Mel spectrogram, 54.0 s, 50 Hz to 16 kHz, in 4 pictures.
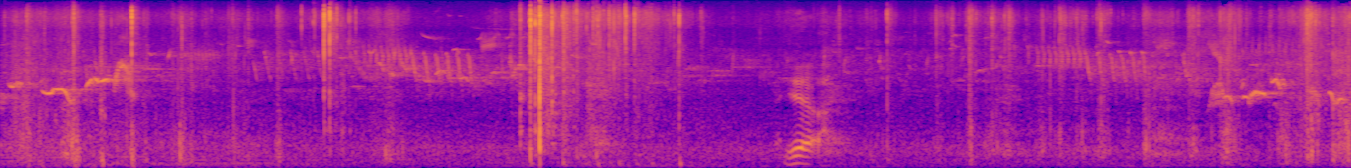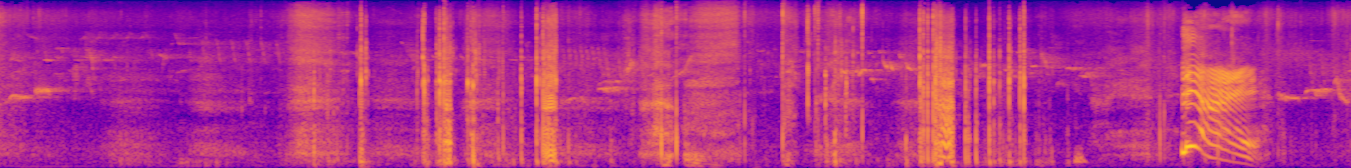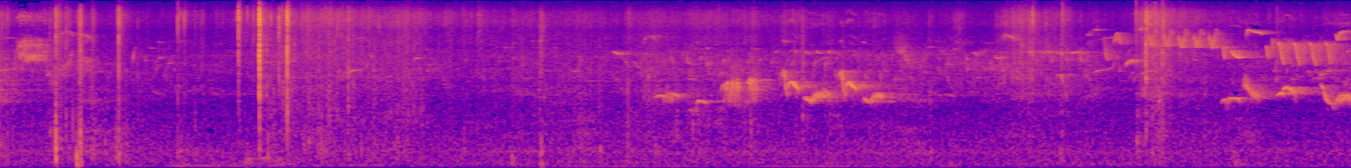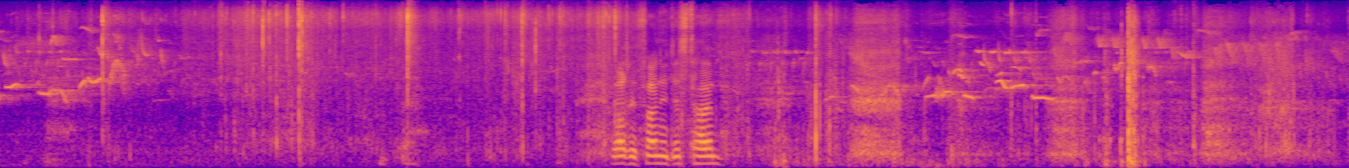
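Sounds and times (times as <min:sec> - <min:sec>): crunching on forest floor: 0:00.0 - 0:07.1, 0:08.2 - 0:35.8, 0:40.5 - 0:54.0
small birds chirping: 0:00.0 - 0:54.0.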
